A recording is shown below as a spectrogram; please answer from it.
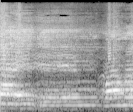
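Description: A large group of voices chanting an Islamic devotional chant together in long held notes; the chant drops lower and softer about half a second in and swells back up near the end.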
